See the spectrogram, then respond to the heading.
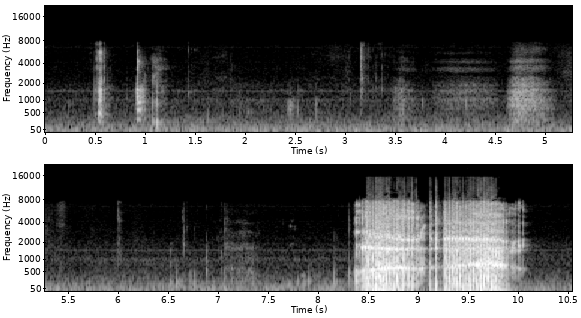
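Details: Girl burping: quiet clicks and a short low rumble, then a loud, long, voiced belch in two parts, about two seconds in all.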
